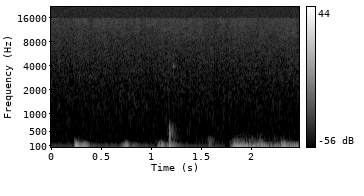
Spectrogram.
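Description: A quiet pause with a faint low hum and four or five soft, dull low thuds spread through it.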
